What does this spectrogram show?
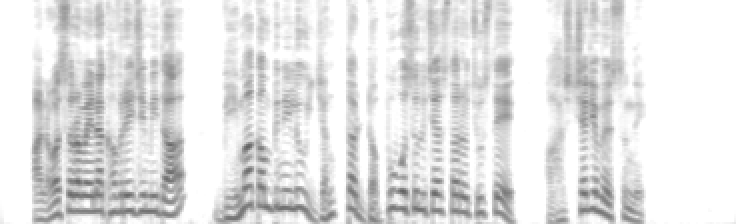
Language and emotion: Telugu, surprised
